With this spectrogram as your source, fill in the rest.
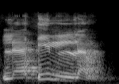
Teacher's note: nun mati bertemu dengan lam, terus masuk dalam lam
